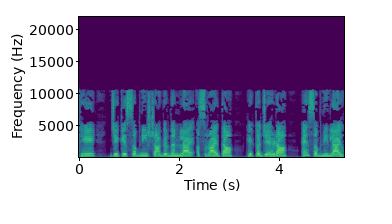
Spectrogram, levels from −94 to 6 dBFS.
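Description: Throughout the speech, the treble is hissy and grainy, with nothing above 10.6 kHz. The codec damage is heavy: consonant detail turns into a noisy wash, tones sound rough and attacks are blurred. This is likely Vorbis compression at a low setting, consistent with a bitrate of around 27.5 kbps. At that rate the codec lowers its cut-off and quantises the upper residue so coarsely above its smooth spectral floor that fine detail becomes noise of similar energy.

From 0.82 to 0.84 s, and again at 4.44 s, a short hiss comes just before an attack, which sounds soft and smeared. This is pre-echo, spread over 21 ms in the first case and 16 ms in the second. The transform codec spreads quantisation noise across a whole block. When a sharp onset falls late in that block, noise sized for the loud part spills into the quiet moment before it.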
